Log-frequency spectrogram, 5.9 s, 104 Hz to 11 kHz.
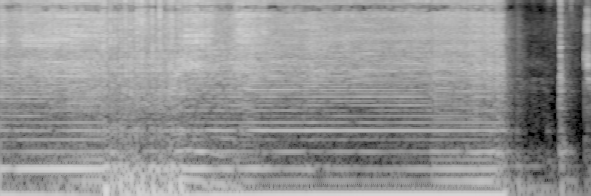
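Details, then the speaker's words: Bambu Lab P1P 3D printer toolhead trying to home: loud low buzzing drone with rough stuttering grind, then cuts out; faulty stepper motor, exact motor not yet identified. "And the problem I'm noticing is the head will just start crazy grinding whenever it tries to move."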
